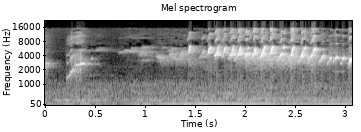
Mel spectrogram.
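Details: Canary song used for training, called the most dominant song: a short rising note, then a long run of rapid repeated trilled syllables around the upper range, pulsing several times a second, over low steady background hum.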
